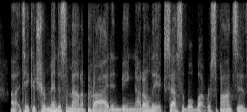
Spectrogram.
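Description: A man talks at a very fast pace and medium pitch, with music in the background. The sound is dry and close, with no echo. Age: 40s. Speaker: keynote speaker and former basketball performance coach. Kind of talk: interview.

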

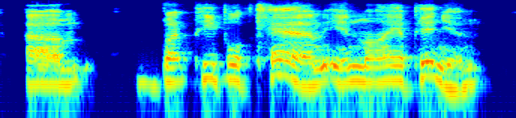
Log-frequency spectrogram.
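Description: Speaking very slowly with a Canadian accent, this man has a bright, sharp tone and vocal fry. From Canada (Toronto). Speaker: 9/11 survivor, retired broker. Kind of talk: interview testimony. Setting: video call.

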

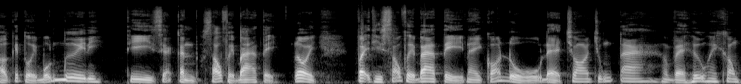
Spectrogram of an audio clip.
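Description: On a very clean, dry and close recording with no echo and a silent background, a man at medium pitch speaks at a fairly slow pace with lively intonation. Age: 30s. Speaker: podcast host, blogger. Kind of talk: solo podcast monologue. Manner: frequent filler hesitations.

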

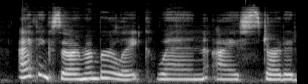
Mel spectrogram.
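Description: A woman speaks with an American accent in a normal speaking voice. Her pitch sits fairly high. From US. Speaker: YouTuber. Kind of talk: casual chat.

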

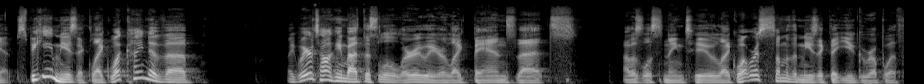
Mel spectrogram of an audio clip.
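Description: An ordinary speaking voice from a man, fairly low in pitch, at a fairly quick pace with ordinary pitch variation, on a very clean recording with a silent background. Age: 20s. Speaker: podcast host, real estate agent. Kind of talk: casual chat.

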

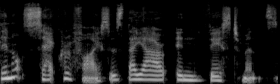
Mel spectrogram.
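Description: With a New Zealand accent, a woman talks at a moderate pace in a dry, close recording with no echo. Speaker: holistic well-being educator. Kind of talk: podcast interview.

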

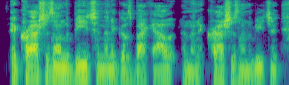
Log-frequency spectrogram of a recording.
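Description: A man is speaking. His voice is somewhat breathy. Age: 50s. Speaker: sleep story podcaster. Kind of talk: casual interview chat. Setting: video call.

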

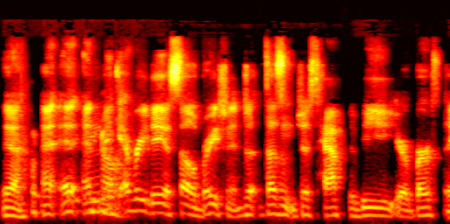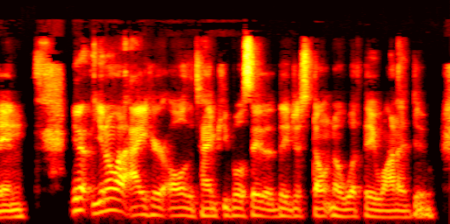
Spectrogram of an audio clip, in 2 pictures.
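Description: A man speaks at a fairly quick pace in a fairly low pitch. His voice is somewhat breathy, with lively intonation. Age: 20s. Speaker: podcast host, guest. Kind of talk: casual chat.

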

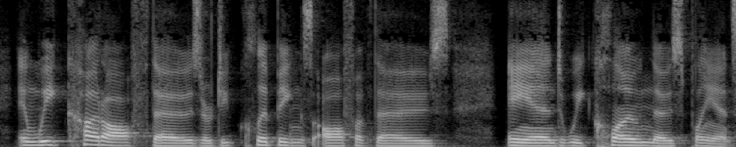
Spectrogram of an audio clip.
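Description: In a very clean recording with a silent background, a woman with a Southern US accent speaks at a fairly low pitch and a moderate pace, with fairly even intonation. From Mississippi. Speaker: lawyer and cannabis company founder. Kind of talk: interview. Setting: studio.

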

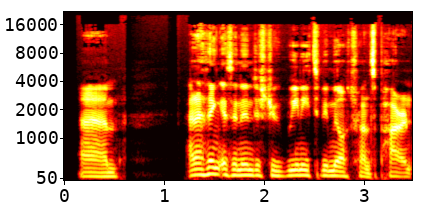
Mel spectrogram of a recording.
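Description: Fairly quick speech in a Teesside accent with fairly even intonation comes on a very clean recording with a silent background and a dry, close sound with no echo. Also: man. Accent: Teesside (north-east English), noticeable. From Teesside, north-east England. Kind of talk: casual chat, conversational podcast.

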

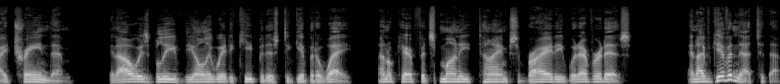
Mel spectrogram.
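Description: In an American accent, a man of medium pitch talks at a very fast pace with ordinary pitch variation, on a very clean recording with a silent background. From New Jersey (Bloomfield). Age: 60s. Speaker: business owner, recovering addict. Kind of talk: interview testimony.

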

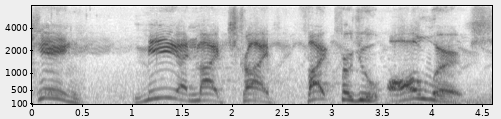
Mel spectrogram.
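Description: The speaker uses a put-on character voice. The pace is very slow, with clear background noise. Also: man. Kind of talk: comic overacting. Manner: broken caveman grammar, blunt.

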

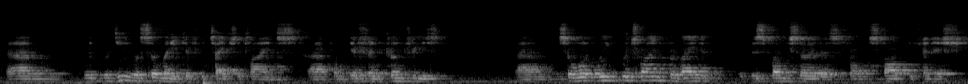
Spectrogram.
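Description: Against noticeable background noise and audible room echo, a man talks at a moderate pace, fairly high in pitch with ordinary pitch variation. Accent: English. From England. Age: 60s. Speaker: real estate agency owner. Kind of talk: interview.

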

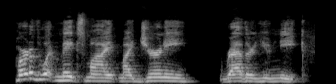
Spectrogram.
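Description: A normal speaking voice with an American accent and lively intonation. The pace is moderate. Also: man. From US, Washington DC area. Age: 40s. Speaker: high performance coach. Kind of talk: casual interview.

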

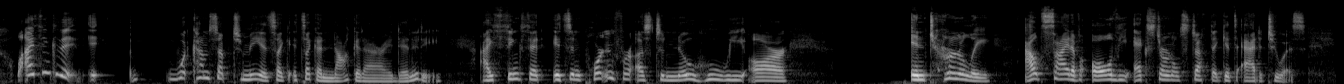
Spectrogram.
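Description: A woman with an American accent speaks in a normal speaking voice at a fairly high pitch. Her pace is moderate and her intonation lively. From Texas. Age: 40s. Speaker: marriage and family therapist. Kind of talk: casual chat.

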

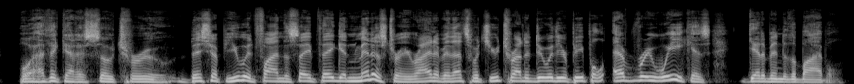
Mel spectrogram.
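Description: On a very clean recording with a silent background, a man in a plain, everyday voice speaks fairly quickly and at a fairly high pitch, with hardly any pauses, very even loudness and ordinary pitch variation. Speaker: pastor and podcast host. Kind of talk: interview.

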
